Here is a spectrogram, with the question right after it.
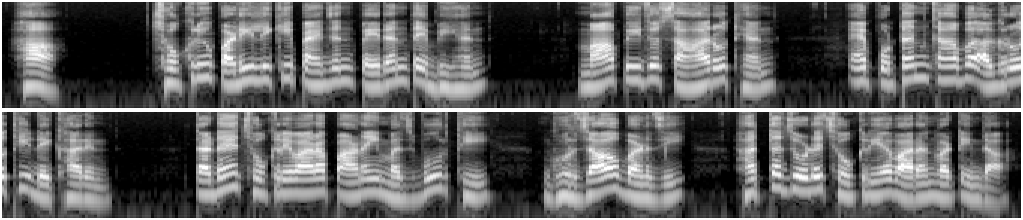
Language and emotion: Sindhi, neutral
